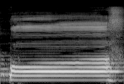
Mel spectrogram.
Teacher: अब ये कौफ है, जुबान की जड़ ऊपर तालू में लगाएंगे, जो हमारा कौवा होता है वहां पे लगाएंगे, ऐसे कहेंगे कौफ।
